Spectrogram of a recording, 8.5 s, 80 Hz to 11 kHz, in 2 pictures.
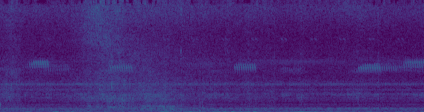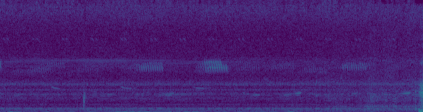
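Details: At sunset on 5 October in Tswalu Kalahari Reserve, South Africa, the hum of the arriving wet season: a steady insect chorus of high ringing trills with chirping bursts about every second, over low wind or engine rumble. Cricket.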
